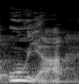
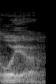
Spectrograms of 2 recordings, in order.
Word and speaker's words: Ouya: Don't think about the Ouya, and I know it's pronounced Oya, or I think, but I call it the Ouya.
